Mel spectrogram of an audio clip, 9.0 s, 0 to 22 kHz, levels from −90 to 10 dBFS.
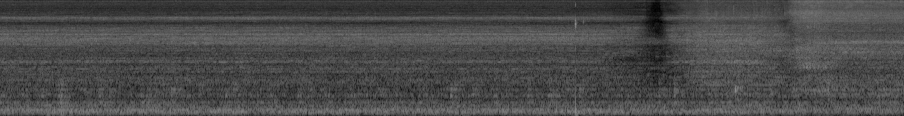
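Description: Two small jumps in the sound occur at 2.24 s and 5.27 s, as if a few milliseconds are missing: roughly 3 ms at the first and around 10 ms at the second. The likely cause is a dropped buffer (overrun), where samples were overwritten before being collected and the surrounding audio was spliced together without a gap.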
